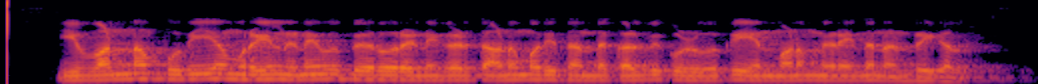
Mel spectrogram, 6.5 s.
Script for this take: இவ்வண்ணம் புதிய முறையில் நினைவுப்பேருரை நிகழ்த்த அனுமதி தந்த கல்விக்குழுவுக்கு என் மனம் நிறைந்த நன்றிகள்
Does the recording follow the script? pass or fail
pass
